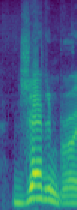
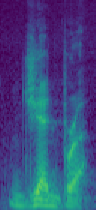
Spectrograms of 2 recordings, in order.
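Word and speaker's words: Jedburgh: former copper he's 56 from jedinborough in scotland and he's going around collecting bricks it's pronounced jedbra zebra yeah well this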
